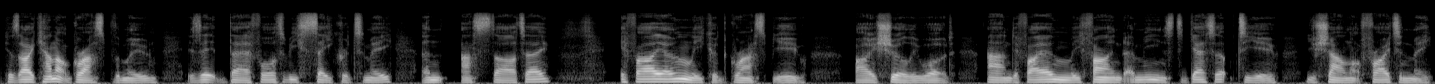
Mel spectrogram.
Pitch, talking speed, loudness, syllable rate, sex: 100 Hz, 175 wpm, -20 LUFS, 4.8 syllables/s, male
